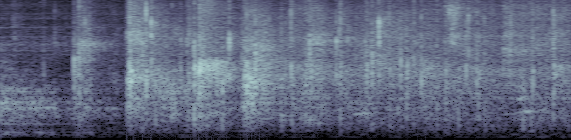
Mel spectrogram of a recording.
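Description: An audience at a Jain monk's welcoming ceremony in Tendukheda claps, a moderate burst of scattered applause that swells and then thins out.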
